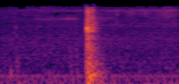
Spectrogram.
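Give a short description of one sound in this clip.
A car door unlatches with a sharp click.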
